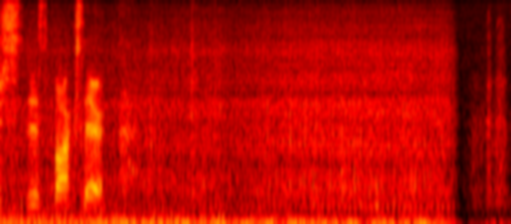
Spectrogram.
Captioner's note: bike engine revving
